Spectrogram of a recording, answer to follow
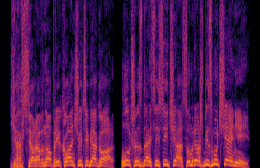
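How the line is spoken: Shouting again. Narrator (Russian): Вновь выкрикнул Брок

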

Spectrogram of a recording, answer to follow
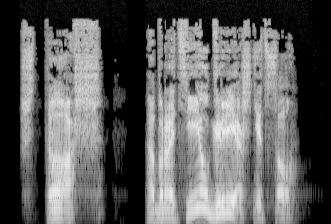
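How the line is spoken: Malicious laugh. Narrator (Russian): Злобно засмеялся он

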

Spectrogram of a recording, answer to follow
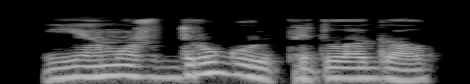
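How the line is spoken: Grumbling. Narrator (Russian): проворчал он

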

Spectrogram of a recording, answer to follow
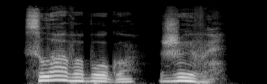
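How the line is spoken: Relieved exhale. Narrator (Russian): Выдохнул Правдин

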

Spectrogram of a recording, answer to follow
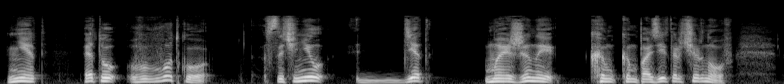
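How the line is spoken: Father stammering. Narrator (Russian): заикается мой папа

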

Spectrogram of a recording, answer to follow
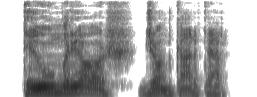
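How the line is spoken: Roaring. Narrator (Russian): взревел он

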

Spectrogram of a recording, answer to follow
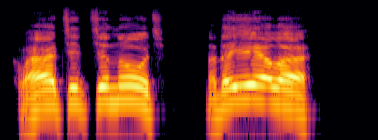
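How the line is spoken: Spectator whistling and shouting. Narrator (Russian): Кто-то из зрителей засвистел и крикнул

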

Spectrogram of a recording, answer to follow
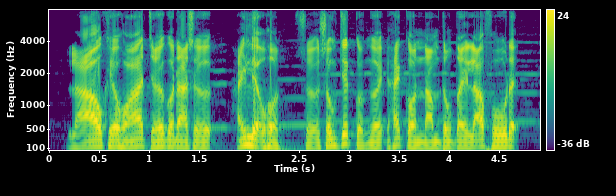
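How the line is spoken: Threatening voice. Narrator (Vietnamese): Lão liền với giọng đe dọa nói

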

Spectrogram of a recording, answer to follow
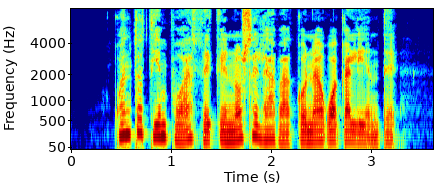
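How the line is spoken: Insisting, very kind tone. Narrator (Spanish): insistió en el tono más amable posible

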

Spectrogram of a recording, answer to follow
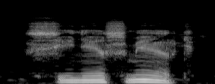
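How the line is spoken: Whisper. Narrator (Russian): прошептал Хрусталев

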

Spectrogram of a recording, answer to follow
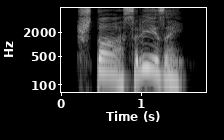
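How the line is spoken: Shouting. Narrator (Russian): закричала Анна

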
